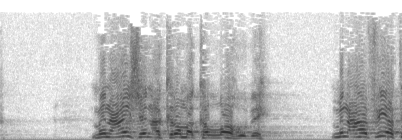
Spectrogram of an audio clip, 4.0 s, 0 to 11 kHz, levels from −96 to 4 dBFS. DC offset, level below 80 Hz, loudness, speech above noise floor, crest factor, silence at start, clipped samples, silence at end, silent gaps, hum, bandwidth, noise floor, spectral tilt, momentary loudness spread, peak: 0.3%; -62 dBFS; -22 LUFS; 38 dB; 12 dB; 0.9 s; under 0.1%; 0 s; none; 50 Hz at -65 dBFS; 10 kHz; -60 dBFS; -3 dB/octave; 11 LU; -12 dBFS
